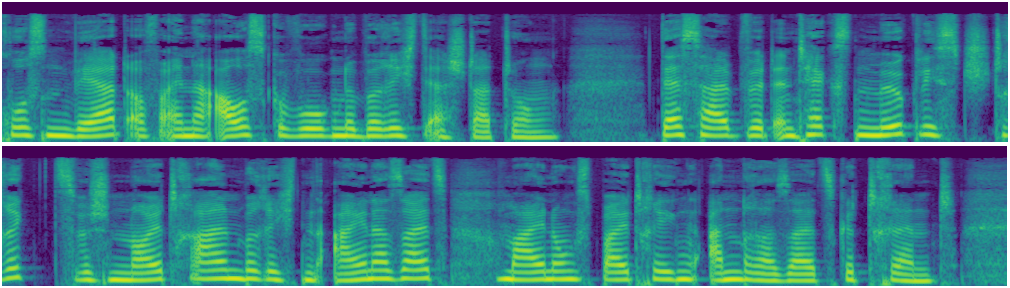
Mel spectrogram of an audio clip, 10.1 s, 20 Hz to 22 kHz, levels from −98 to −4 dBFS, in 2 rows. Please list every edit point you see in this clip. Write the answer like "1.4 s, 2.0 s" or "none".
7.5 s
